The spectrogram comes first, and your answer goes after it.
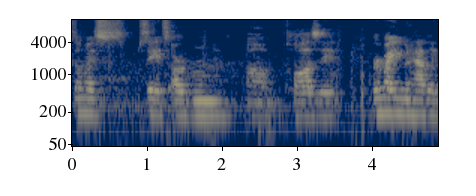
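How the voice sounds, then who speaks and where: A woman talks at a fairly slow pace in a monotone, flat intonation, with noticeable background noise behind her. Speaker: spoken word poet. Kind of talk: casual talk to an audience.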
